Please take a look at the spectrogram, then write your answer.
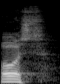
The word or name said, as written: os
